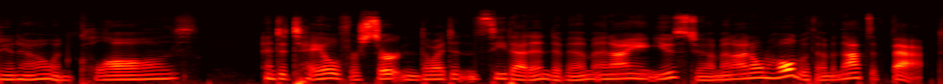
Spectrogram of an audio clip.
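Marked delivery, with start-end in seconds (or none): none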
